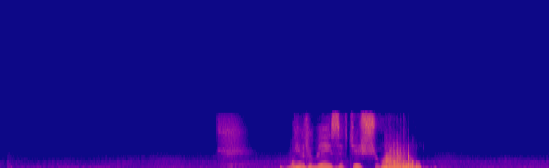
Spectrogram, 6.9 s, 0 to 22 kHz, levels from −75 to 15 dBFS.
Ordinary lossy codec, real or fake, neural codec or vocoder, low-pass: MP3, 64 kbps; fake; codec, 16 kHz, 1 kbps, X-Codec, HuBERT features, trained on balanced general audio; 7.2 kHz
